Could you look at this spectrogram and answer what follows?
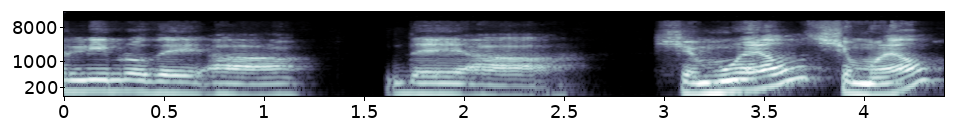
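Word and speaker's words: שמואל: de ah de shemuel shemuel no se dice en hebreo shemuel no Y así se escribe shemuel no Y tenemos shemuel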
